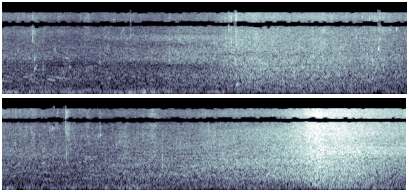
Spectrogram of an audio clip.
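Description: Shallow waves wash over sand close by.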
